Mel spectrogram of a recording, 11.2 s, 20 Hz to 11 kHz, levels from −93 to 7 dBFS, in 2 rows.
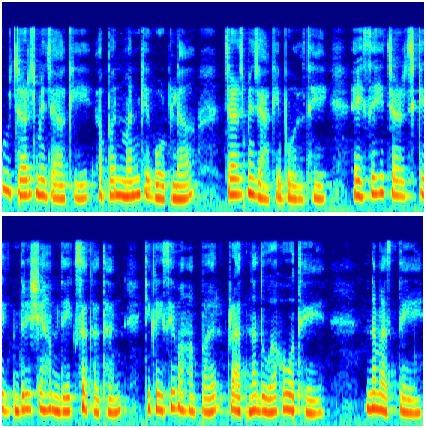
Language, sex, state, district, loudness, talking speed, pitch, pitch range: Chhattisgarhi, female, Chhattisgarh, Rajnandgaon, -18 LUFS, 170 wpm, 190 Hz, 170-205 Hz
